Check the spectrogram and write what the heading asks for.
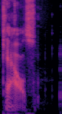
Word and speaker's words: Coues: Are you spelling it C-O-U-E-S? – Yes. Yeah. doesn't know what it is, man. – Yeah, it's pronounced cows, which is the only reason I remember that is because it's so weird.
